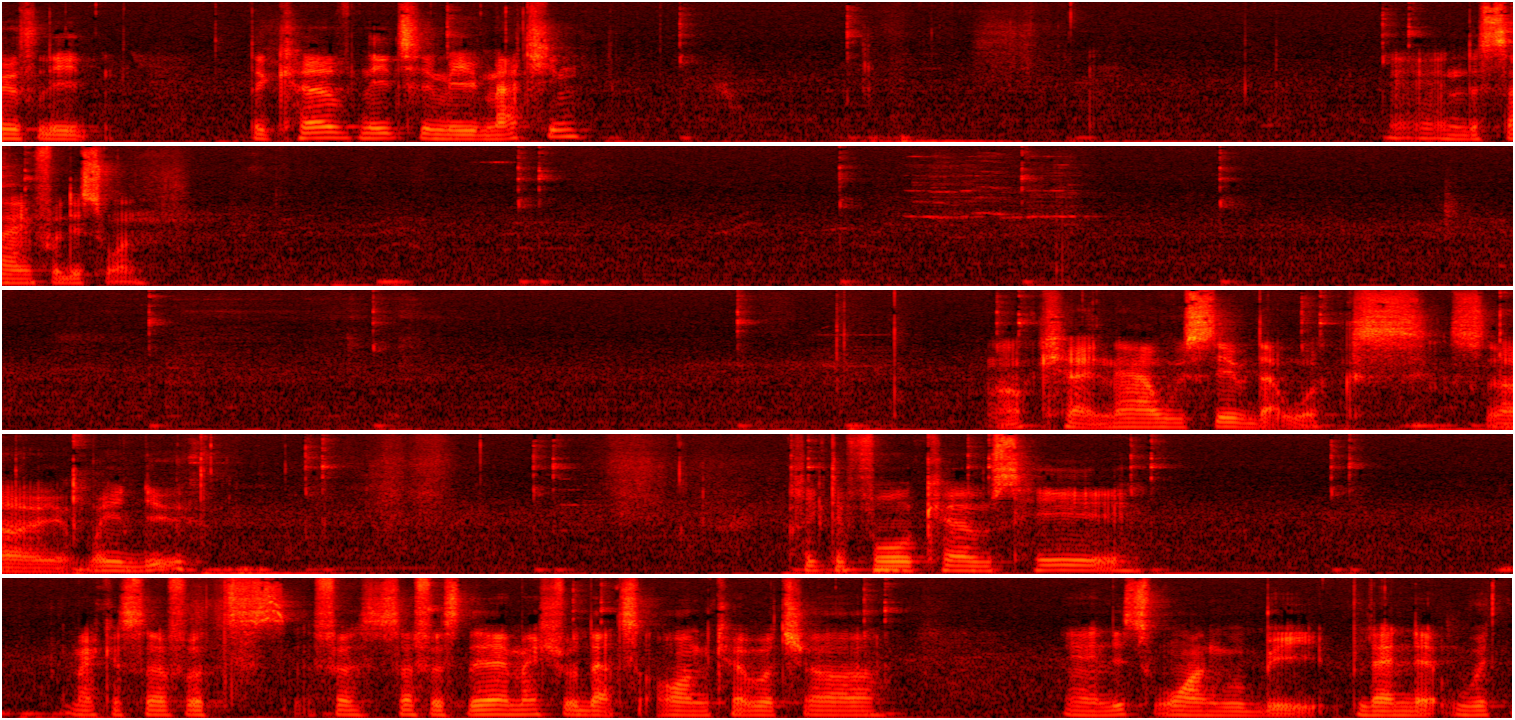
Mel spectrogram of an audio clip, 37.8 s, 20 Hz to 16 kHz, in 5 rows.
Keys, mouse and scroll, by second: 5.3-6.9 scroll down 1, 6.9 click, 11.0-19.3 drag, 22.2-22.8 scroll up 1, 24.1 click, 27.5 ctrl+click, 28.3 ctrl+click, 29.2-31.8 ctrl+drag, 31.8 right click, 33.0 click.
